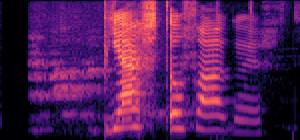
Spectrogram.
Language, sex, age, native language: Icelandic, female, 8, Icelandic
